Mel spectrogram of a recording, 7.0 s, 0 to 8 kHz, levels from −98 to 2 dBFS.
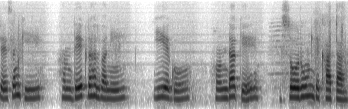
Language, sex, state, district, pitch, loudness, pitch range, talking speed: Bhojpuri, female, Uttar Pradesh, Ghazipur, 215 Hz, -17 LUFS, 200-225 Hz, 105 wpm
